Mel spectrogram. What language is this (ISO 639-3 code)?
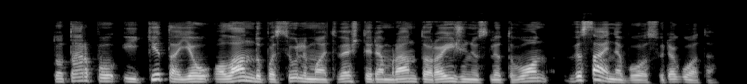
lit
